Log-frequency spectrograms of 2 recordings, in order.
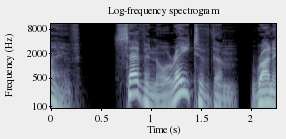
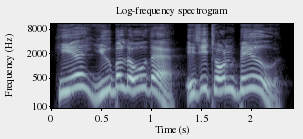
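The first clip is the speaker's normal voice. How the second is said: crying out; 13 semitones higher than usual. Acted. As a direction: shout down to the man below. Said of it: "cried the blind man again".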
